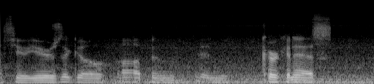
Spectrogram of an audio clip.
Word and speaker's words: Kirkenes: Yeah, I got to do that a few years ago up in Kirkenes. It's actually pronounced Shirkenes, but Kirkenes, the famous place in TMP is they've got a snow hotel up there.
